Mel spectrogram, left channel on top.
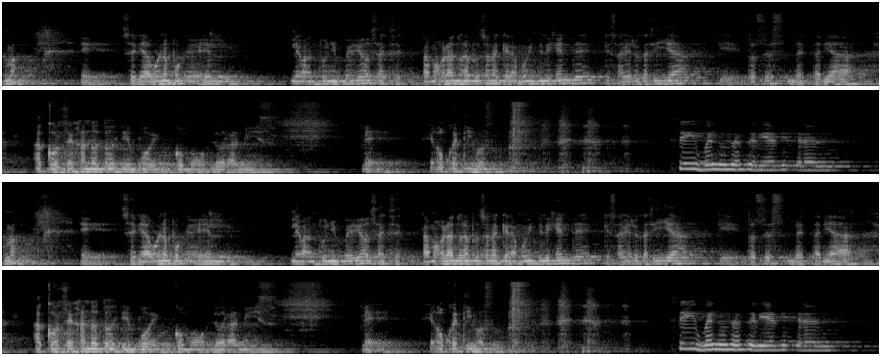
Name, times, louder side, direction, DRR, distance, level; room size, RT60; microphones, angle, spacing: voice 1, 0.0-2.4 2.9-8.8 9.1-12.0 12.4-12.6 13.0-15.0, right 1 dB, 65° right, 4 dB, 2.0 m, -27 dB
voice 2, 15.5-17.1, right 2 dB, 20° right, 4 dB, 1.0 m, -29 dB
26.5 x 19.5 x 9.1 m, 1.4 s
head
